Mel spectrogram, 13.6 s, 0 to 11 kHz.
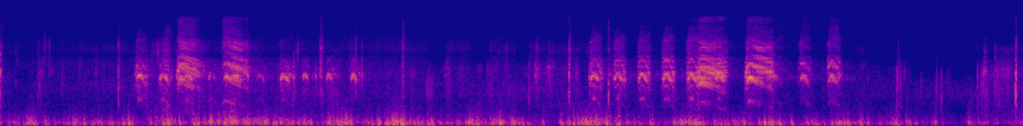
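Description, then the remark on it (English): Crows caw repeatedly at 8:03 a.m. on a mostly blue-sky Saturday, July 4, 2026, at 68 degrees in Greeley, Colorado, on the high plains east of the Rocky Mountains: harsh overlapping calls from several birds, some bursts louder, over a steady low outdoor rumble. “Periodic crow outbreaks.”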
